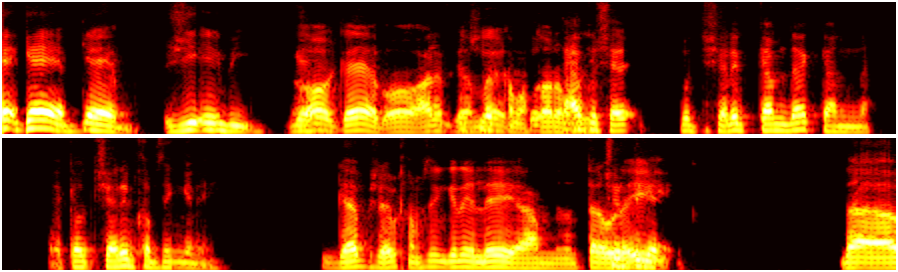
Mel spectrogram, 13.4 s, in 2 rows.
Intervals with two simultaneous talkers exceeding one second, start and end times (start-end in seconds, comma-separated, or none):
3.2-4.5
